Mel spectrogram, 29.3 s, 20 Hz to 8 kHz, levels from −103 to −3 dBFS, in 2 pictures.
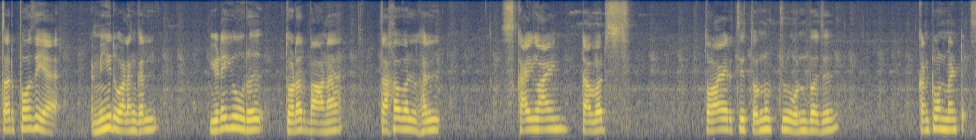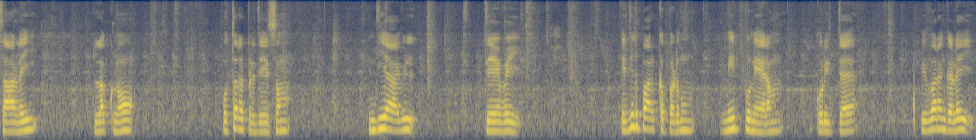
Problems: background sounds at intervals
